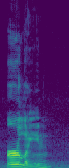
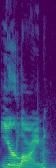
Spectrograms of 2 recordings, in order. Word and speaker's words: Earlene: I really had to, like, Google how to say her name, you guys, because it looks like earline, like the line of your ear, earline, but it's Earlene, sorry, Earlene Clark.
